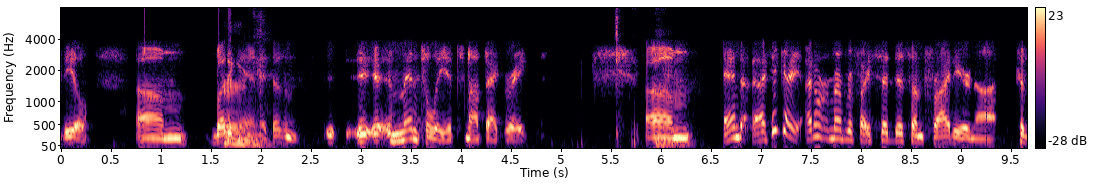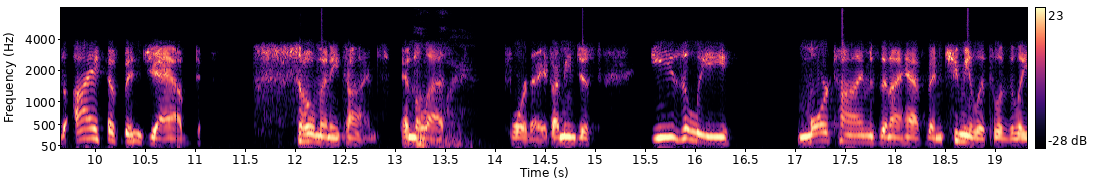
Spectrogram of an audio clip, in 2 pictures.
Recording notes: Calls-in with a live report from his hospital bed for an update on his emergency gall bladder surgery.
